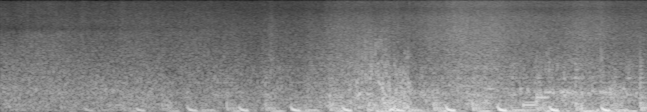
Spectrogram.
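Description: Ocean surf rushing over background music with a steady low beat; the rush of whitewater swells up loudly about halfway through.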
